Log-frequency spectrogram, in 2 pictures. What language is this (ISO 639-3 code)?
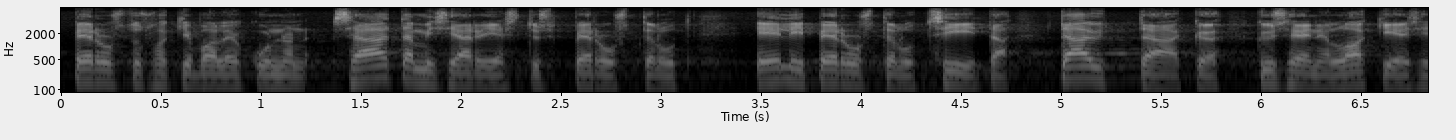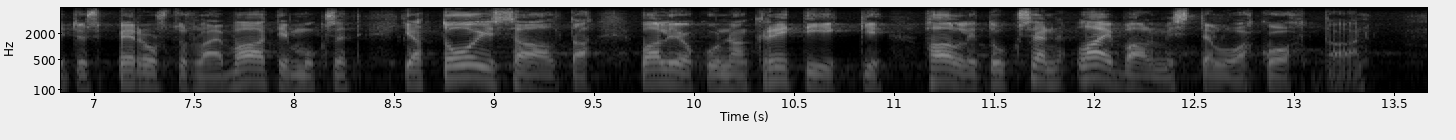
fin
